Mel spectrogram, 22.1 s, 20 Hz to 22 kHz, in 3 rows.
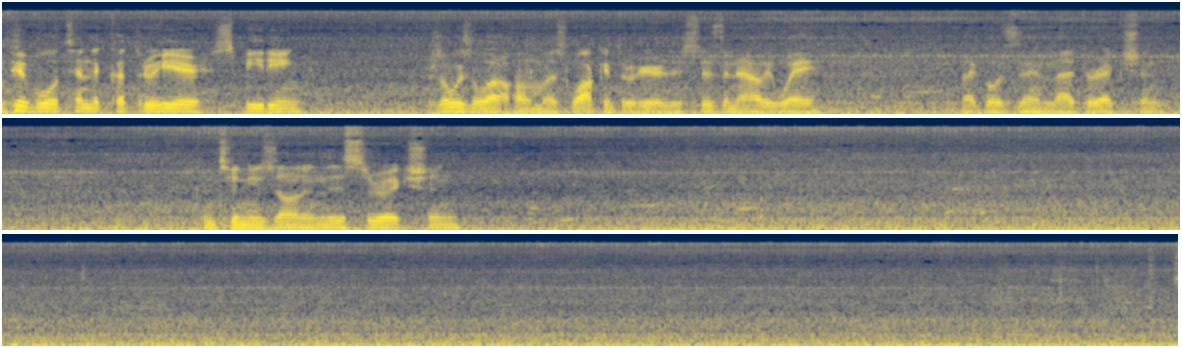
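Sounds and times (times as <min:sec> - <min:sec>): vehicle engines idling: 0:00.0 - 0:22.0.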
